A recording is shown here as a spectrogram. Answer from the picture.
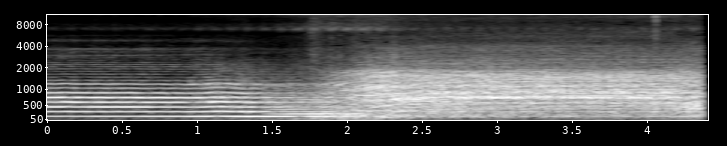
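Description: Buddhist chanting: one male voice holds a long chanted note, then about halfway through many voices join in, chanting together as a group.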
